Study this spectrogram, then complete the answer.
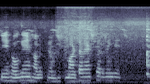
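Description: Chopped tomatoes tumble into a pan.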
